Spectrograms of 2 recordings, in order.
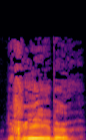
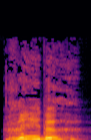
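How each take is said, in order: First: Shouted again, louder; geschrien. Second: Shouted, higher and louder; the whole gang yells the order; geschrien. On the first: Ganzer Schwarm schreit die Baronin erneut an. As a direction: yell the command once more. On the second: Ganzer Schwarm schreit die Baronin an. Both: A narrator's reading. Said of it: "schrie der ganze Schwarm".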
